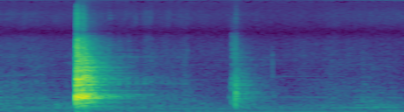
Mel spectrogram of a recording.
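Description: A metal cooking pot set down on a gas stove top: one loud clank that rings briefly, then a lighter knock about a second and a half later.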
